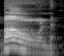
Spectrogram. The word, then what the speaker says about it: Bohn: Don't pronounce the H in Bohn. The Boo H Nelson is the silent.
